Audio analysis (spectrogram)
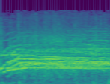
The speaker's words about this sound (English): Penzance Primary School Choir is here. Give yourself a big cheer.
